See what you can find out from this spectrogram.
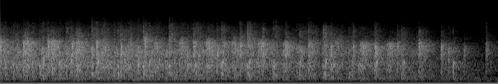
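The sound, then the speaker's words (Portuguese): A crowd at a ceremony applauds the Municipal Chamber of Araguari, many hands clapping in a dense, even wash of sound that stays fairly loud throughout and tapers slightly toward the end, with no voices over it. “Nosso aplauso a toda a Câmara Municipal de Araguari.”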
